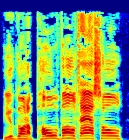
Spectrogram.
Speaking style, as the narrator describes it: John Harden shouted

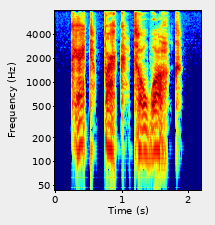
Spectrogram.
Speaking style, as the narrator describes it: he growled, his voice guttural

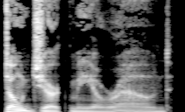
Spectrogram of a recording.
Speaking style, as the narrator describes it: he said wearily

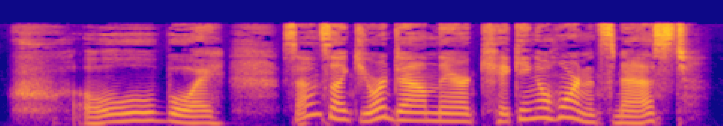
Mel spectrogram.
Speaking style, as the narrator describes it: she sighed

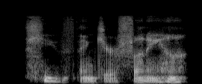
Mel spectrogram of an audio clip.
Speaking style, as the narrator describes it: He growled

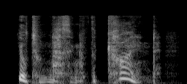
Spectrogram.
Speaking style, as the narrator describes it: she gasped, too incredulous to be angry

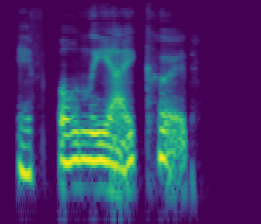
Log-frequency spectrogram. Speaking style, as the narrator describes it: smiled sadly, shaking her head, then said

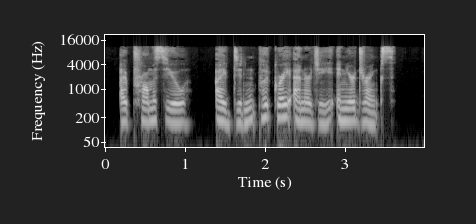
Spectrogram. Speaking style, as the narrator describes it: he said calmly

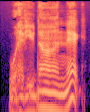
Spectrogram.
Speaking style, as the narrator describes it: She breathed in a horrified tone

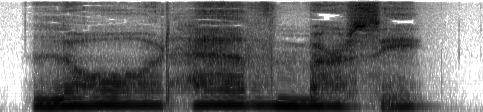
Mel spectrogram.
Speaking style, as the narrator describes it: Deborah whispered, covering her mouth with her hand

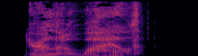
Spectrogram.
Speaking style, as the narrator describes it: I whisper, awed

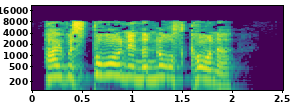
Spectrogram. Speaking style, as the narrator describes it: he yelled

